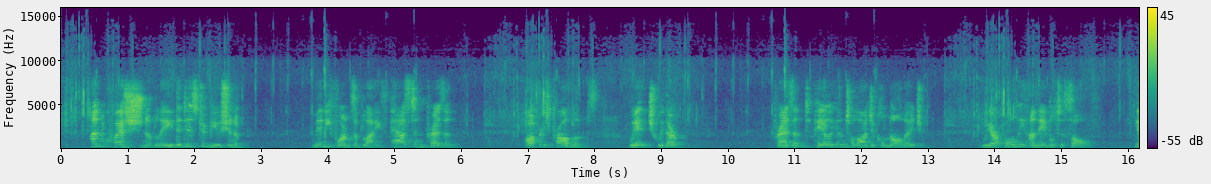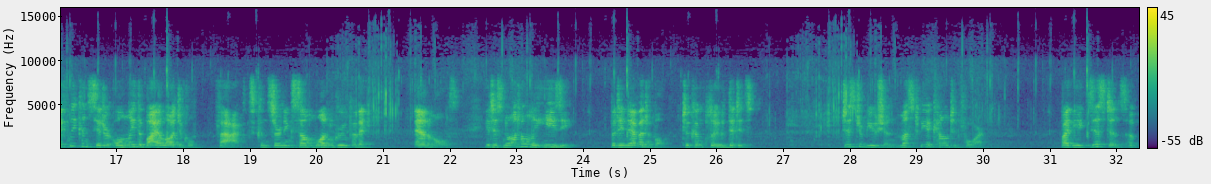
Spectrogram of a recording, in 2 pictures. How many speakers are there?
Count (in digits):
1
